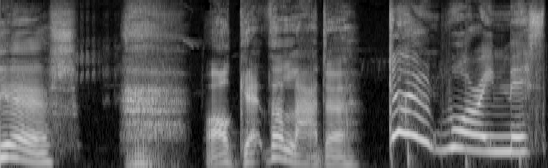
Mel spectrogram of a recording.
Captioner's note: sigh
